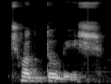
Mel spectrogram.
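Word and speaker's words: ছদ্মবেশ: So the v changes to b. So chadma vesh to choddo besh.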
